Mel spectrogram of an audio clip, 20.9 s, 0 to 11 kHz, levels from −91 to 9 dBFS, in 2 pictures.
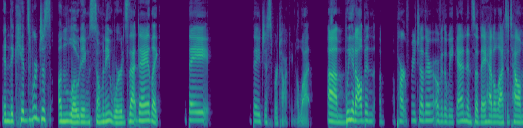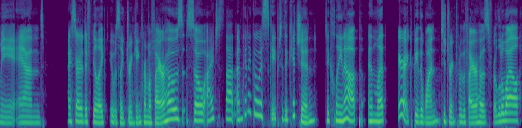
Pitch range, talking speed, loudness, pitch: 160-205 Hz, 245 wpm, -22 LUFS, 180 Hz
